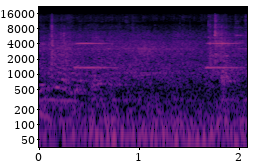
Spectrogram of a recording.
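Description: Electronic warning beeps, a short high beep about every second and a half alternating with a lower tone, over a steady low rumble of traffic or machinery.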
